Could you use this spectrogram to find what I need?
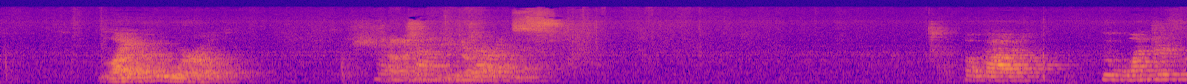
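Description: An elderly woman speaks calmly into a microphone in an echoing hall.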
